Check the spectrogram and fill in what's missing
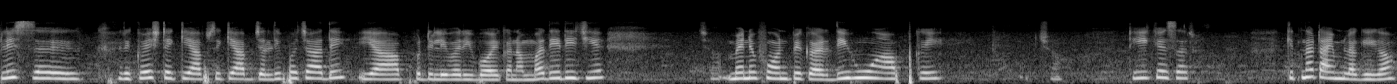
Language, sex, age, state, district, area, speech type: Hindi, female, 18-30, Madhya Pradesh, Chhindwara, urban, spontaneous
